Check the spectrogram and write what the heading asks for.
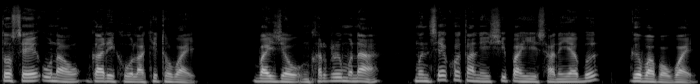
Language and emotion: Bodo, neutral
